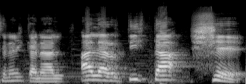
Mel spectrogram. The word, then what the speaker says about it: Shé: No She, sino She. Que la primera vez que lo reaccioné le dije She pensando que era S-H-E de inglés. Pero en los comentarios me estuvieron corrigiendo diciéndome que se pronuncia She.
